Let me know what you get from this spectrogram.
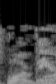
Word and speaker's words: Warmbier: You know, I'm listening to, at this point in time, I'm multitasking here, the story of this kid Michael Warmbier, is that how you pronounce his name? Oh, yes, Warmbier.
